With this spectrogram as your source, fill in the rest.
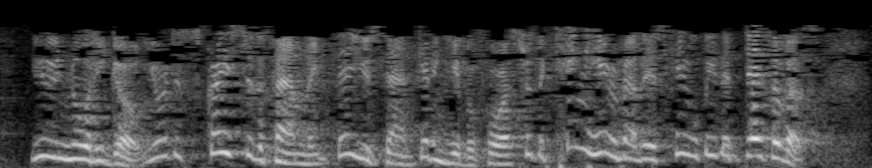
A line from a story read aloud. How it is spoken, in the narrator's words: being angry, she cried out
